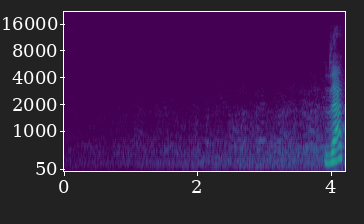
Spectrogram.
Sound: audience chattering

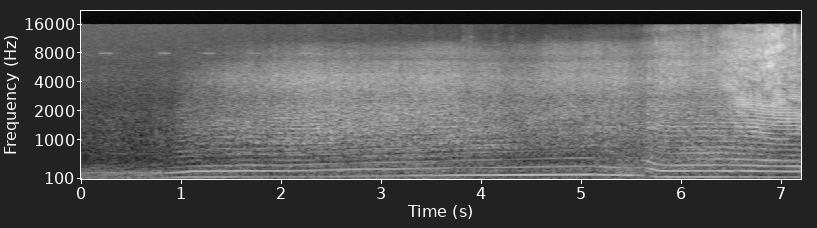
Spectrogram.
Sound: car Engine

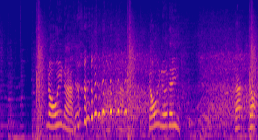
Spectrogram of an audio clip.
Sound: laughing

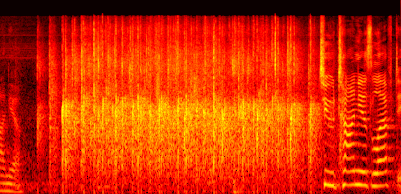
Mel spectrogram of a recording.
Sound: applause

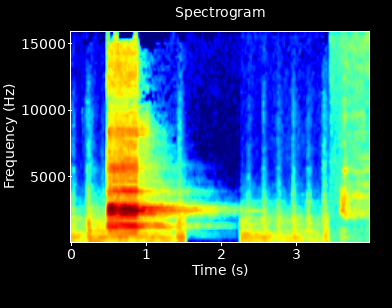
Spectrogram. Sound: buzzer

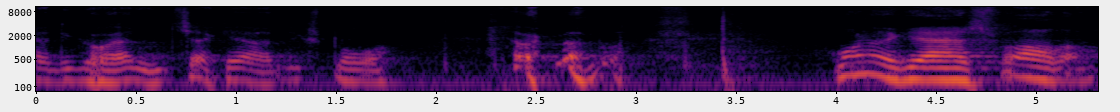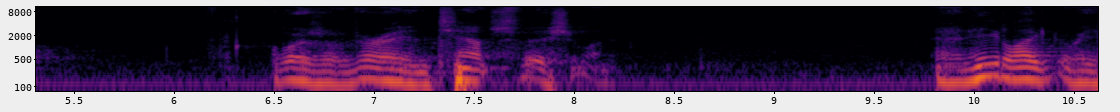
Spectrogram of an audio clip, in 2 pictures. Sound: laughter

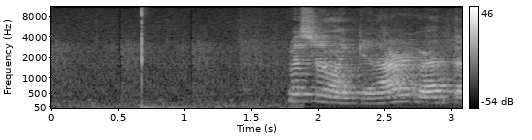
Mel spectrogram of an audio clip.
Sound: snap

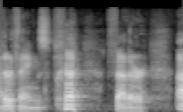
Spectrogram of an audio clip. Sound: chuckles

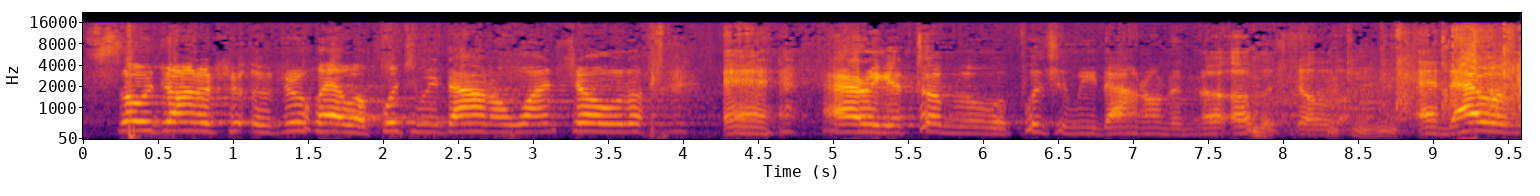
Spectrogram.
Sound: laughter

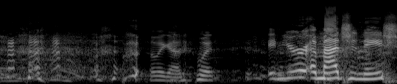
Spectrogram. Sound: audience laughs

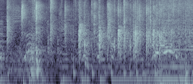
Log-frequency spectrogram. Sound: cheers and applause

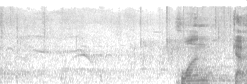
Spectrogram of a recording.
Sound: crowd applauding

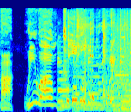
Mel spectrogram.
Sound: both giggling

